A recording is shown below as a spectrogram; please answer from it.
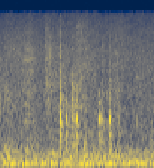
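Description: A few short clicks and knocks, as of small objects being handled, over a steady low hum.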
